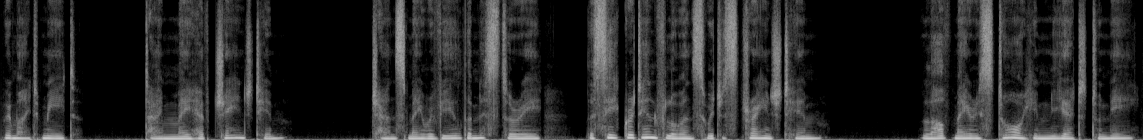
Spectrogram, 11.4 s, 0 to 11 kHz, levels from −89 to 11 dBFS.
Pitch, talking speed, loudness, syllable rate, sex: 165 Hz, 135 wpm, -19 LUFS, 4.6 syllables/s, female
